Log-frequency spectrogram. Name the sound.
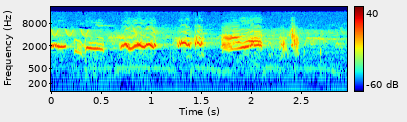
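songbird singing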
